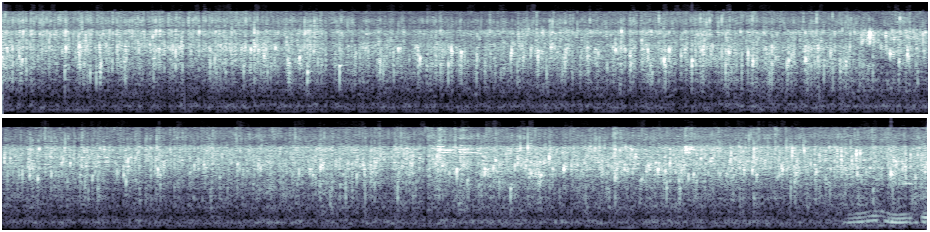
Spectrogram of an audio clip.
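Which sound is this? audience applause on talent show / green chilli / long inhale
green chilli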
